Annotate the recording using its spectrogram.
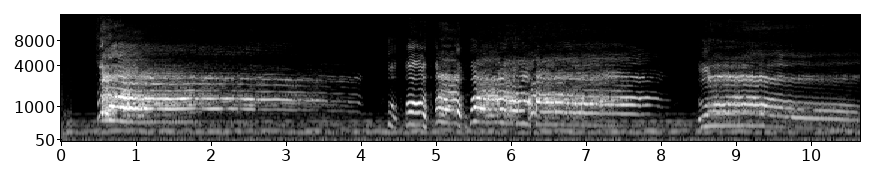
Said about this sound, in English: That was what I was thinking at the time, before the screaming started again.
